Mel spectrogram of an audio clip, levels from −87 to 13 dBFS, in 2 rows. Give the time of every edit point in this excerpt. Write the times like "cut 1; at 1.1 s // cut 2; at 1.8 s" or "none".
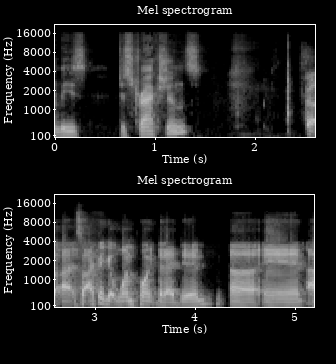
none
